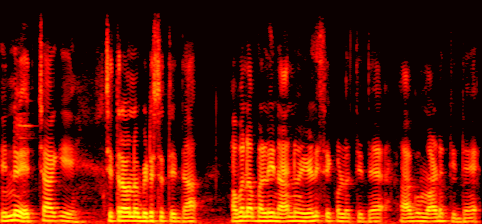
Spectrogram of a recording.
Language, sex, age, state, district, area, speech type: Kannada, male, 18-30, Karnataka, Mysore, rural, spontaneous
